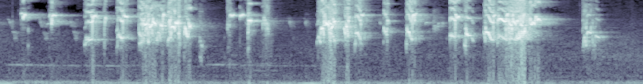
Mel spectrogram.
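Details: Caged lovebird chattering in the lively 'gacor' style used for competition training: dense runs of scratchy, high squeaks and twittering bursts, clustered in uneven groups with a low background hum.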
